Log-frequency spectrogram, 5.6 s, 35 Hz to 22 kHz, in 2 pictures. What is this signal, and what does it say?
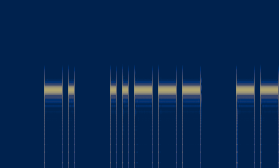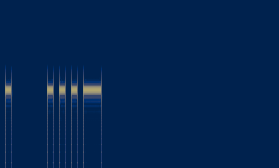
Morse code, heard as a keyed tone, about 19 wpm, spaced as for 14 wpm, 700 Hz. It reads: N2GV
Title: 213 Lesson 34g - Number 8 - Call Signs 20wpm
